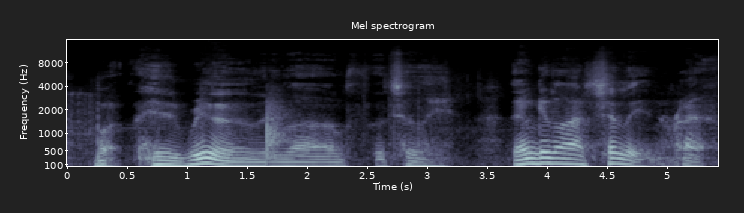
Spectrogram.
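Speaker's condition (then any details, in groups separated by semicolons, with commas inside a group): Brain injury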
